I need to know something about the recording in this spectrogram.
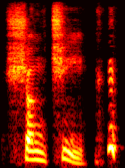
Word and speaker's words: Shang-Chi: It's pronounced Shang-Chi.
